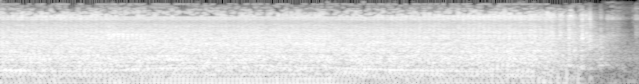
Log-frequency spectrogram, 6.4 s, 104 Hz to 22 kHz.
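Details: 37-year-old Montgomery Ward mower, Briggs & Stratton 3.0 hp 92502 Vacu-Jet carb, after choke diaphragm replacement for hard hot starting, run hot in over 100°F heat: steady, even buzz, no surging or misfires, winds down smoothly at shutoff.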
